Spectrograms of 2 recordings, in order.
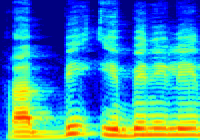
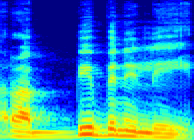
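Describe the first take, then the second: First: A separate i vowel is said before bni. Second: Rabbi runs straight into the b sound. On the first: The speaker calls it wrong. "റബ്ബി ഇബിനിലി എന്ന് പറയില്ല" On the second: The speaker calls it right. "ഹംസത്ത് വസ്ൽ നഷ്ടപ്പെടും"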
